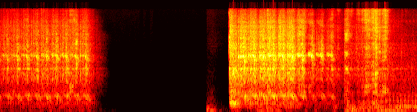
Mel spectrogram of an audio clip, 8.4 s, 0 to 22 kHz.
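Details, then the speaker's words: 2022 Chinese scooter after no-start troubleshooting, carburetor filling first time: starter whirs a few seconds, pause, brief crank, then engine catches and settles into a steady healthy run; idle set slightly up for warm-up until enricher comes off. "let's idle it up a little bit it's running a little too low turn it up just a tad that should be a good warm up right there"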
